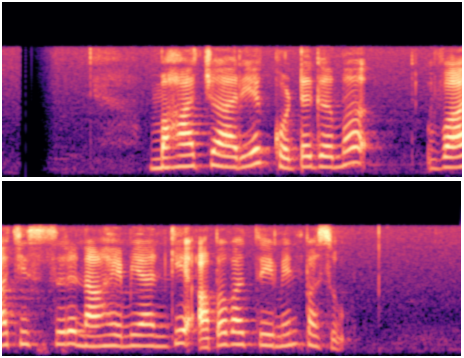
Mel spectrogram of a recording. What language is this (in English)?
Sinhala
